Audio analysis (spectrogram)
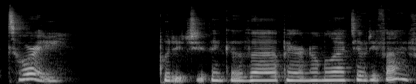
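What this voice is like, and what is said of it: Game show host voice. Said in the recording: “I gotta use my game show voice”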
